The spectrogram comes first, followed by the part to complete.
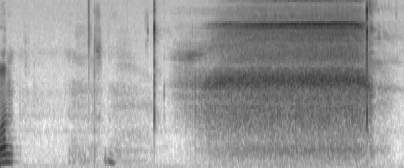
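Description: Draw through a Smok TF sub-ohm tank with its airflow closed to about a quarter open: a click, then a steady breathy hiss of air rushing through the restricted airflow slots with a thin high whistle. It lasts just under two seconds and ends with a click. The narrow setting makes the draw restrictive.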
